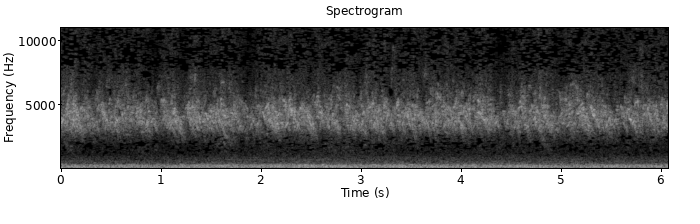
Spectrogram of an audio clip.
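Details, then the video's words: Many birds perched together in a tree, heard early in the morning while it is still dark, calling at once: a dense, continuous chatter of high chirps and twitters, over a steady low rumbling background noise. "napakadami mong nadidinig na huni ng mga ibon"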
